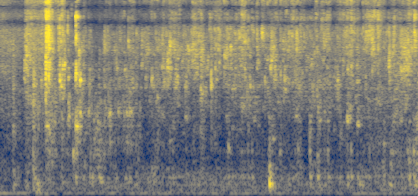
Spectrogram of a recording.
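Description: Water pump and flush running in a motorhome cassette toilet, a low watery rush and trickle at modest level with one brief sharp knock partway through.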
